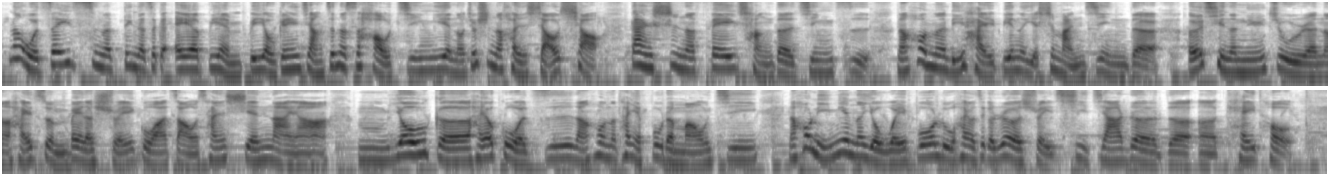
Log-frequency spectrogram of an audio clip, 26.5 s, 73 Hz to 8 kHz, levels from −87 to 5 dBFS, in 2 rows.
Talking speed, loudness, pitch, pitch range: 250 characters per minute, -20 LUFS, 170 Hz, 140-195 Hz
